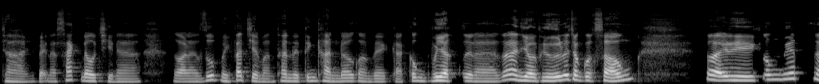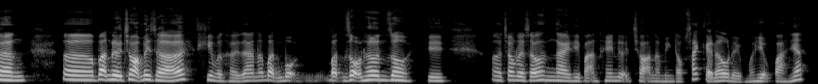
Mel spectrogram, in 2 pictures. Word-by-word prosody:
Trời! 130 -4 -7
Vậy - - -6
là 135 - -9
sách 200 +8 -4
đâu 160 -3 +3
chỉ 150 -2 -9
nà, 130 0 -9 0.3
gọi 135 -1 -3
là, 135 0 -7
giúp 200 +10 -2
mình 150 -2 -5
phát 195 -1 +1
triển 155 -7 -3
bản 130 -1 -10
thân 160 +1 -2
về 150 - -1
tinh 165 0 -4
thần 155 -3 -3
đâu, 150 +1 -2
còn 145 -3 -7
về 135 -1 -6
cả 125 - -8
công 165 +4 -4
việc 170 +2 +6
rồi 160 -2 0
là 140 -1 -4
rất 210 - 0
là 230 - +6
nhiều 185 -5 +5
thứ 170 +2 +4
nữa 220 - +7
trong 215 -3 +4
cuộc 180 -1 -2
sống. 180 +4 +5 0.7
Vậy 200 -6 +7
thì 190 -1 +5
không 225 0 -1
biết 265 +2 +2 0.2
rằng, 200 -4 +3 0.3
ờ, 210 -3 +3
bạn 220 0 +3
lựa 210 -2 +6
chọn 215 +1 +4
bây 220 - +3
giờ 180 -4 +3
ấy, 215 - +4
khi 210 - -6
mà 165 -4 -5
thời 150 -2 -7
gian 175 +1 -3
nó 185 - -5
bận 185 -5 -2
bộn 180 - -4 0.3
bận 180 -1 -3
rộn 180 -2 +1
hơn 205 0 +2
rồi 190 -4 +1 0.2
thì, 165 -2 -4 0.4
ờ, 195 -2 -6
trong 195 +2 -3
đời 185 - -1
sống 180 +1 +1
hàng 195 -1 -4
ngày 175 -2 0
thì 160 - -6
bạn 155 -1 -6
hay 175 +2 -7
lựa 170 -2 -7
chọn - - -5
là 140 - -11
mình 135 0 -13
đọc 135 0 -11
sách 245 +1 -5
ở - - -1
đâu 170 +2 -1
để 140 -5 -9
mà 135 +2 -12
hiệu 150 0 -5
quả 135 -2 -5
nhất? 210 +5 -3
175 Hz, 295 wpm, -21 LUFS, 150-200 Hz, 0.7 s, nữa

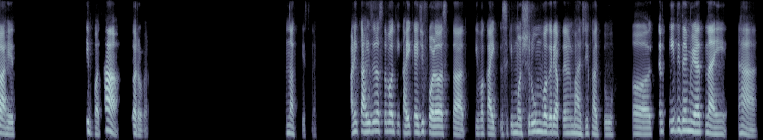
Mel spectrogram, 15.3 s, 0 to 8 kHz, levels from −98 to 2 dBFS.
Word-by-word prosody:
आहेत. 135 -5 +3 1.4
किंमत. - - -4
हां, - - +8 0.3
बरोबर. - - -3 2.8
नक्कीच 135 -8 -6
नक्की - - -30 0.7
आणि 195 - +1
काही 185 0 +3
जर 195 +2 -1
असतं 195 -1 -4
बघा 195 0 +4
की 175 - -10
काही-काही 165 +2 +2
जी 195 - -3
फळं 150 0 +5
असतात 145 -6 -1 0.2
किंवा 145 +1 -8
काही 145 -3 +1
जसं 130 - -9
की 170 - -8
मशरूम 175 +4 -2
वगैरे 170 -2 +4
आपल्याला 155 +1 -1
भाजी 150 -2 -4
खातो 130 -1 -6 0.4
अ, - - -9 0.5
तर 195 - +1
ती 200 +2 -2
तिथे 215 -1 +2
मिळत 185 -4 +4
नाही. 140 -4 +3 0.3
हां, 120 -8 0
155 Hz, 125 wpm, -25 LUFS, 140-180 Hz, 2.8 s, हां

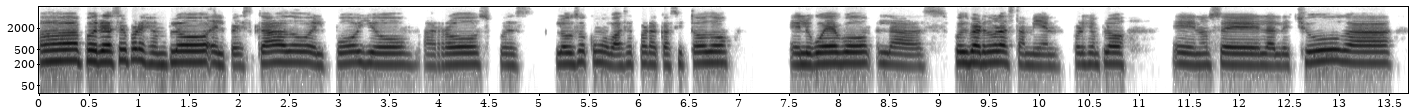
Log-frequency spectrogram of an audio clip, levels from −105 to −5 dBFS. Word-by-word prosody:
Ah, 245 +2 +5
podría 230 -1 +6
ser, 255 +2 0
por 265 +1 +2
ejemplo, 230 +1 +3
el 210 -3 -2
pescado, 220 +4 0
el 195 -2 -4
pollo, 205 -1 -2 0.2
arroz, 195 +2 -3
pues, 190 -1 -11 0.2
lo 205 0 -1
uso 225 +2 -4
como 225 -1 -5
base 190 +2 -3
para 205 -1 -5
casi 195 +1 -8
todo. 220 +1 -1 0.6
El 200 0 -1
huevo, 215 +1 +3
las, 190 -3 -7
pues, 220 -1 +1
verduras 225 0 +4
también, 185 -2 -7
por 205 - -6
ejemplo, 205 0 -2 0.5
eh, 205 -3 -4
no 195 0 -7
sé, 195 -1 +1
la 190 -1 -2
lechuga, 220 +2 0
210 Hz, 135 wpm, -22 LUFS, 195-225 Hz, 0.6 s, podría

